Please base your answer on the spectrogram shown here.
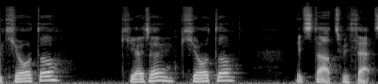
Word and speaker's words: Kyoto: So Kyo you might recognize from the city name Kyoto.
